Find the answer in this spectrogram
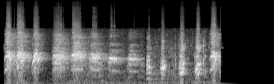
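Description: A chicken gives a quick run of about ten clipped, mid-pitched clucks in just over two seconds, then falls silent.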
